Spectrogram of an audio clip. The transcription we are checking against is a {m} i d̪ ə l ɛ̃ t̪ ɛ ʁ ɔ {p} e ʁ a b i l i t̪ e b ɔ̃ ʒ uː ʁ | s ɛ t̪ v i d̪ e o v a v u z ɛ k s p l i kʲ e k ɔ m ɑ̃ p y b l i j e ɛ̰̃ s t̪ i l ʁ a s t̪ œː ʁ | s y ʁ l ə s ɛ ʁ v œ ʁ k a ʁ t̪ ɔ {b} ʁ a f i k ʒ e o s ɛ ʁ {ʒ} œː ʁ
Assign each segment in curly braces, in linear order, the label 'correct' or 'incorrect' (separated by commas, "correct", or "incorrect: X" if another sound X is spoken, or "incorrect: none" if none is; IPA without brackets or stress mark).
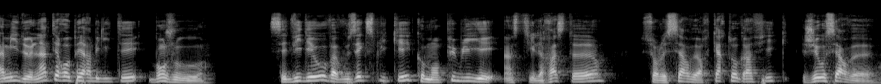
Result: correct, correct, incorrect: ɡ, incorrect: v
